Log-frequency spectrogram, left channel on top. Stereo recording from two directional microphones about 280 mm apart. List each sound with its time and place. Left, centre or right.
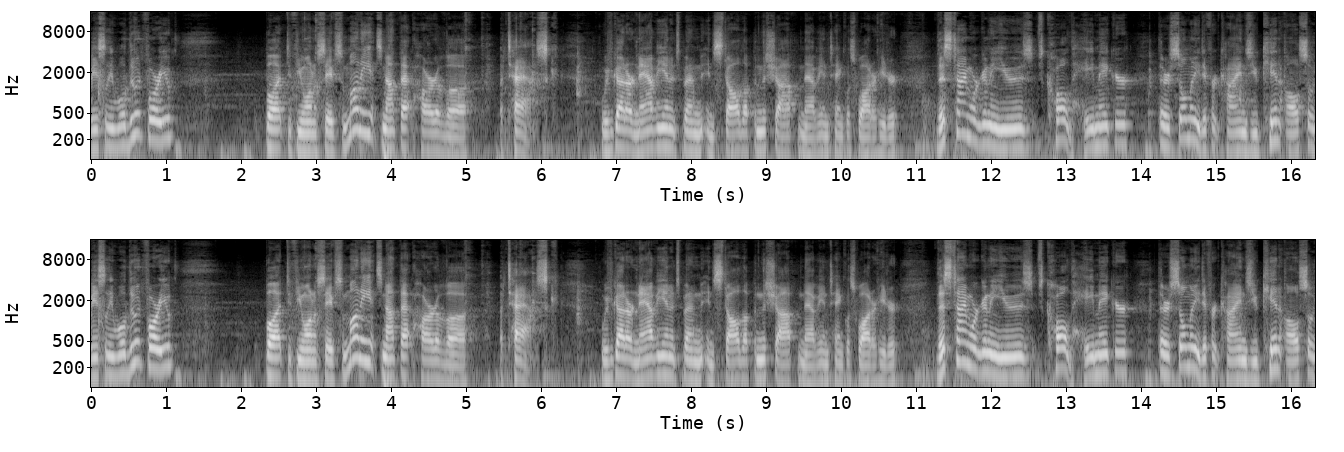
0.0 s speech: centre
2.3 s speech: centre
